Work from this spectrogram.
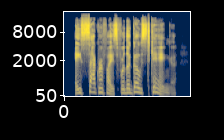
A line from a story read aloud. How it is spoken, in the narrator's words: screamed the servant of the Infinite One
